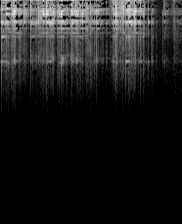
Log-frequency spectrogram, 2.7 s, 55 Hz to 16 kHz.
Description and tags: Jangling Flat Keys 3
Recording of me jangling flat keys together.
High frequency metal jingle.
Recorded with an Aston Origin condenser microphone.
Corrective Eq performed.
flat-keys, jangle, jangling, jingle, jingling, keys, metal, metallic, rattle, rattling, security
